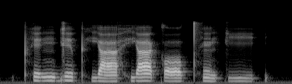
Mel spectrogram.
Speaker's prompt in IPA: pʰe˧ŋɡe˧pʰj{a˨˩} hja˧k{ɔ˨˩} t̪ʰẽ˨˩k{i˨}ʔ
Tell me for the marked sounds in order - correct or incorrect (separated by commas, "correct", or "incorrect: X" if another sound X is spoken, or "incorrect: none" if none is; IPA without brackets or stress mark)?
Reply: correct, correct, correct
